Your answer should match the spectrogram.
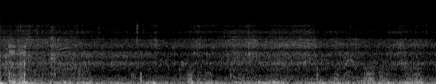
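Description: Wind buffeting the microphone, an uneven low rumble, over small waves washing onto the sand.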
